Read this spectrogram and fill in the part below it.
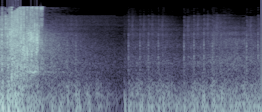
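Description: A rifle is reloaded with a metallic clack.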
